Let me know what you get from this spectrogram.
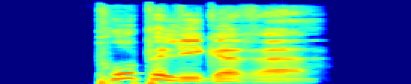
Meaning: inflection of popelig: 1. strong/mixed nominative/accusative feminine singular comparative degree 2. strong nominative/accusative plural comparative degree
- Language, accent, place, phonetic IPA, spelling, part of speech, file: German, Germany, Berlin, [ˈpoːpəlɪɡəʁə], popeligere, adjective, De-popeligere.ogg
